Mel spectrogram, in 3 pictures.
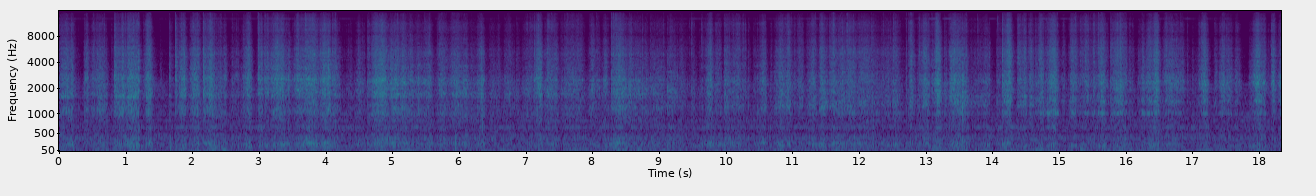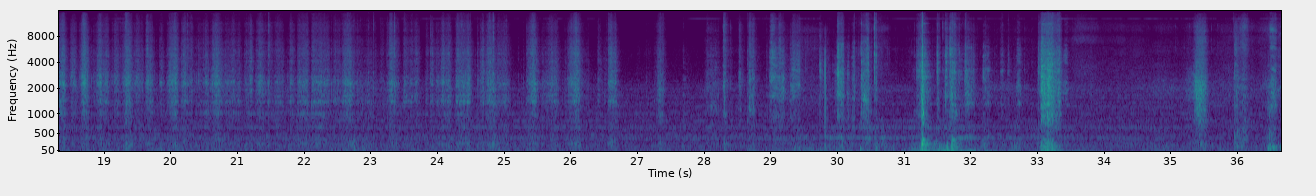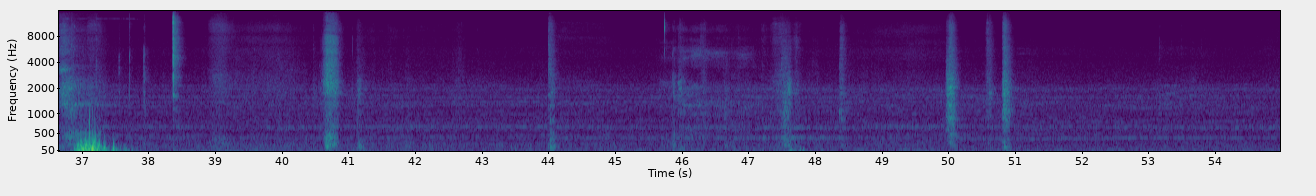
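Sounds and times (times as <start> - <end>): foam rubbing and scratching: 0.0 - 33.8, 35.2 - 37.7.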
